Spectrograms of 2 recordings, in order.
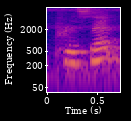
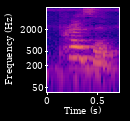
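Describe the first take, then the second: First: "Present" as a verb, stress on the second syllable, pre-ZENT; "Present" stressed on the end, pri-ZENT. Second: "present" as a noun, stress on the first syllable, PREZ-ent; "present" stressed up front, PREZ-ent. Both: Shown as a demonstration. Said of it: "notice that the two words are pronounced differently".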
